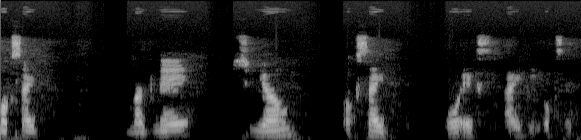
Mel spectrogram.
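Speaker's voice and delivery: barely voiced, slow syllables while writing; murmured spelling-out. Real, not acted. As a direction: say it very softly, stretched to the pace of the pen. Saying the words while writing them.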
